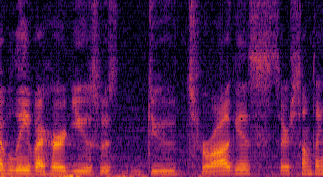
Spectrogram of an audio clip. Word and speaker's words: Deuteragonist: A term I believe I heard used was Deuteragonist or something like that. It's pronounced like antagonist or protagonist, and it essentially means another character that shares the main role.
